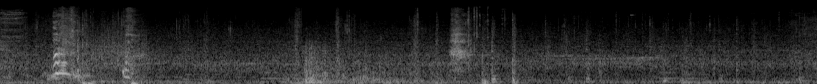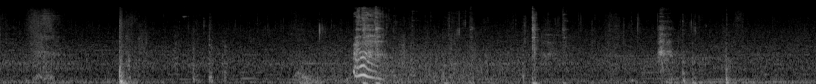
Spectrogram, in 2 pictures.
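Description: Hands and boots scrape and knock on stone while climbing.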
